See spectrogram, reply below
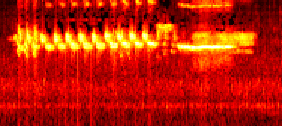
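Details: Yellowhammer (Emberiza citrinella) singing: a rapid run of about a dozen high, dry repeated notes, then a short higher note and a long drawn-out final note, the whole phrase about three seconds.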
